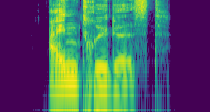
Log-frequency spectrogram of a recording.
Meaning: second-person singular dependent subjunctive II of eintragen
- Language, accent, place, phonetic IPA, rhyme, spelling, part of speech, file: German, Germany, Berlin, [ˈaɪ̯nˌtʁyːɡəst], -aɪ̯ntʁyːɡəst, eintrügest, verb, De-eintrügest.ogg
